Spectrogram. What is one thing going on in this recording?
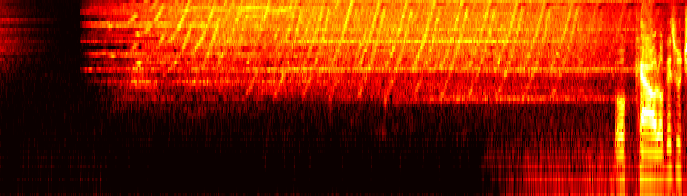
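A magical shimmering whoosh swells and fades.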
